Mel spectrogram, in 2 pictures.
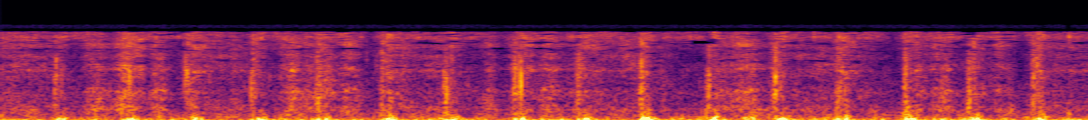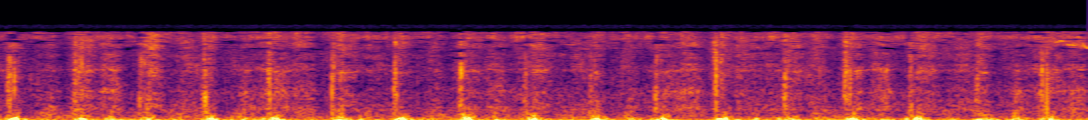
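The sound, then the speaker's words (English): Steady, muffled hoofbeats of a horse moving along a soft, muddy path, a continuous rhythmic clopping with wet squelching texture, with no one talking. “Another horse. Bit of mud.”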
